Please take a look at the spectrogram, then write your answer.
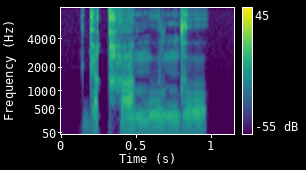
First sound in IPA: ɡ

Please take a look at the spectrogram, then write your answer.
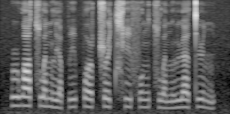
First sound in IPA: ɻ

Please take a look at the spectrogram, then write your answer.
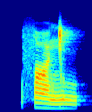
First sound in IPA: sˤ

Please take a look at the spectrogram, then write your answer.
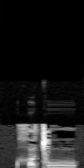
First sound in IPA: χ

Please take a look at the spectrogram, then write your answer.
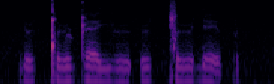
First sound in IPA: ɾ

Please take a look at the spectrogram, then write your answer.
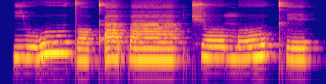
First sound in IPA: j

